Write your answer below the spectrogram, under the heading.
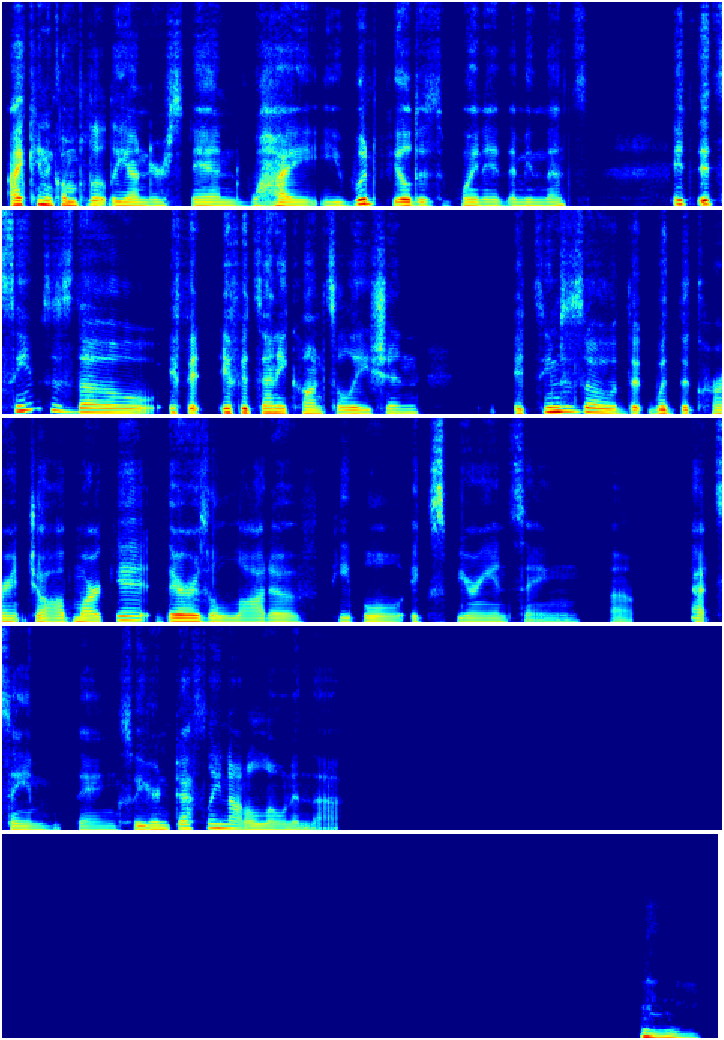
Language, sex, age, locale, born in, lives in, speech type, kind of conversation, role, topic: English, female, 25-29, en-US, United States, United States, conversation, advice, advisor, How can I bounce back and improve after a failed job interview?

